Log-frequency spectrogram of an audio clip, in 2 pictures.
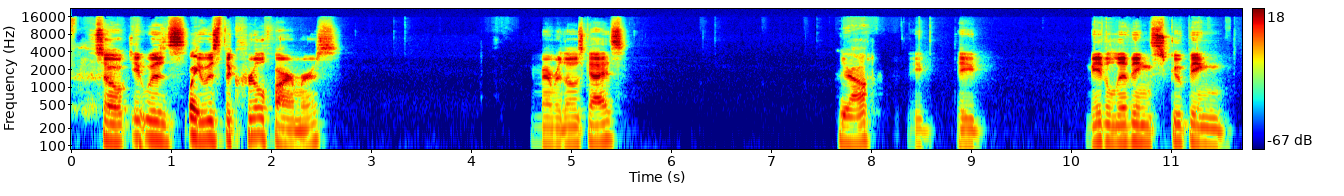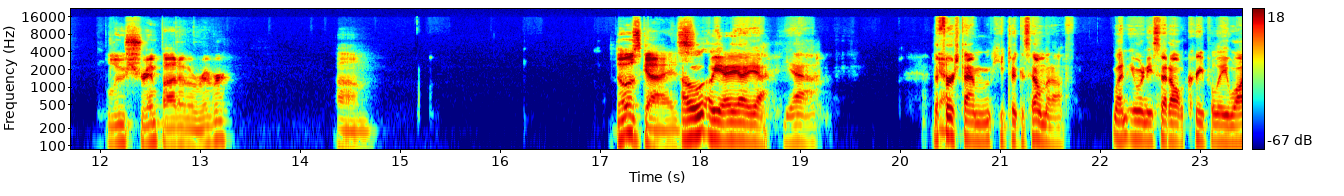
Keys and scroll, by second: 13.8 e, 20.1 super+z, 20.9 space.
